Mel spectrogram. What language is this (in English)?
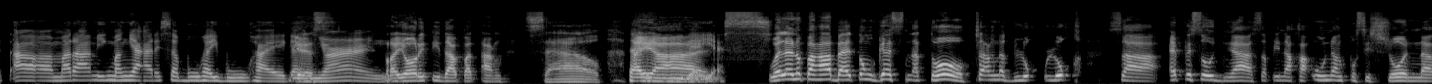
Filipino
